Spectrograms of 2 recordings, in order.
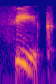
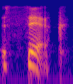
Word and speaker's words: Sikh: it's important to know we often hear the pronunciation Sikh but it's pronounced Sikh 70% of Americans that we've talked to do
